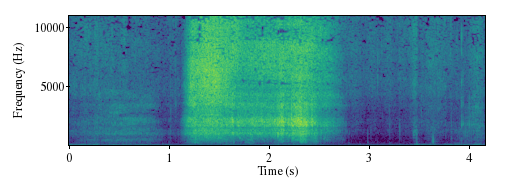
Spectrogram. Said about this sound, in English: Ah blow my nose with the fucking plus lotion tissue. Let me tell you, nothing finer.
